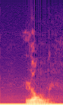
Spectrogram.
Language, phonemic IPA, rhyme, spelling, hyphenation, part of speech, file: Dutch, /lɔŋ/, -ɔŋ, long, long, noun, Nl-long.ogg
- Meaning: lung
